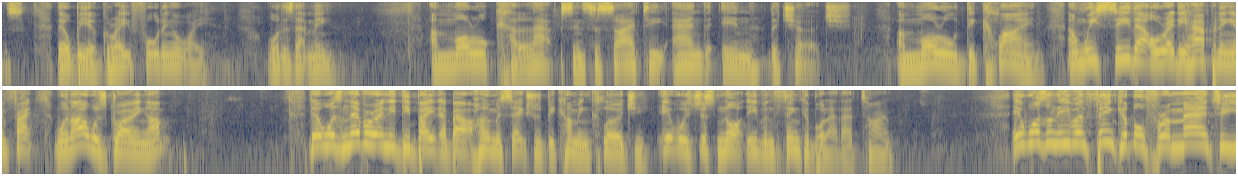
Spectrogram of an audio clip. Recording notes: Preaching at Oasis Church, Watford, England.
